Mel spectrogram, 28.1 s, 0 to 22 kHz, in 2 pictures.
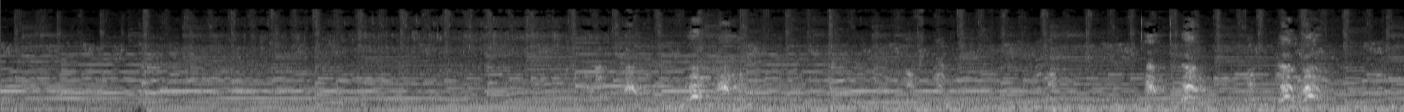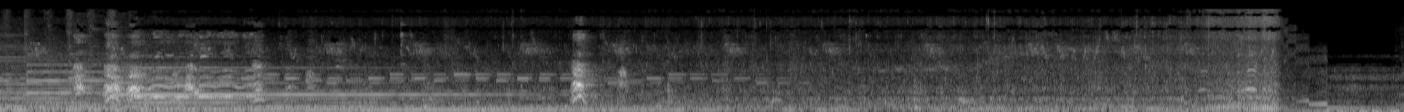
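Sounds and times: background music with held tones: 0:00.0 - 0:25.4
dog barking and yipping: 0:05.8 - 0:07.7, 0:08.9 - 0:09.6, 0:11.4 - 0:13.4, 0:14.7 - 0:17.3, 0:19.7 - 0:20.4.

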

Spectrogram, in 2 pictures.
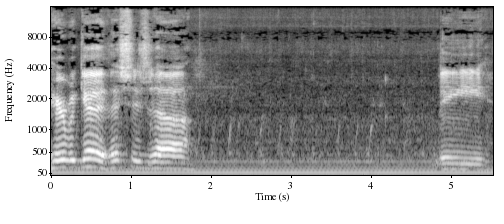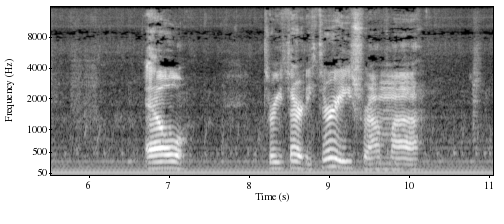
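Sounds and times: steady low hum: 0:00.0 - 0:11.0
water trickling: 0:00.0 - 0:11.0.

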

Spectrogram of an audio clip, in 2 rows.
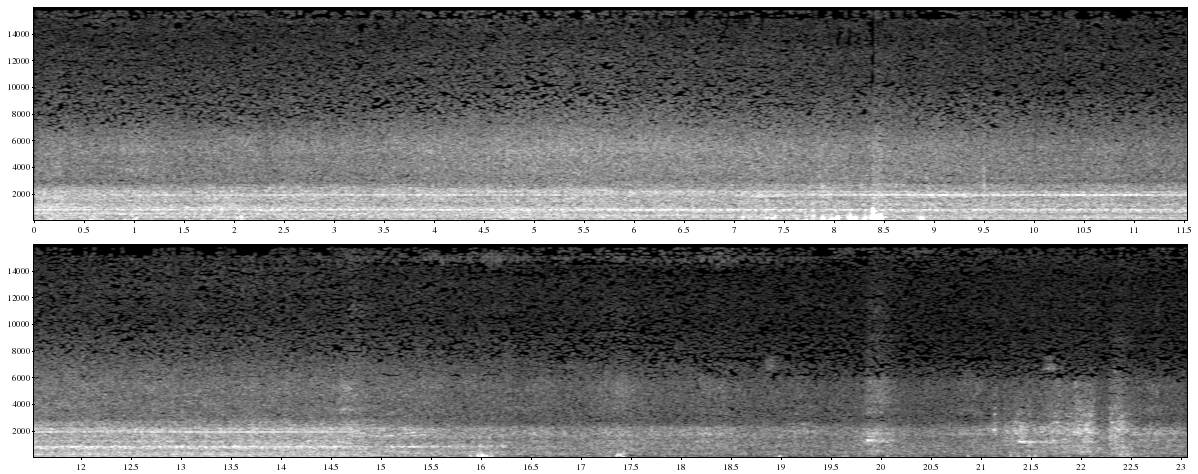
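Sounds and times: steady hiss: 0:12.3 - 0:23.0.

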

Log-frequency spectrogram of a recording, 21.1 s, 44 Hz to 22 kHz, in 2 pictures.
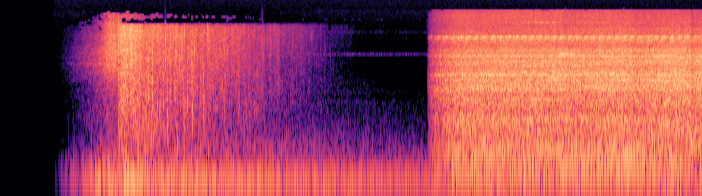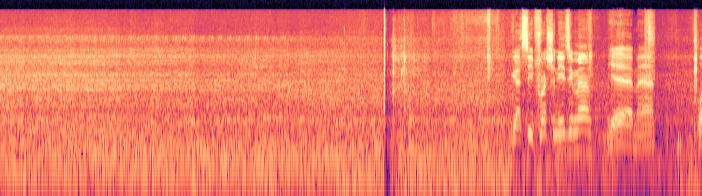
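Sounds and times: loud rushing noise with rumble: 0:00.9 - 0:19.0.

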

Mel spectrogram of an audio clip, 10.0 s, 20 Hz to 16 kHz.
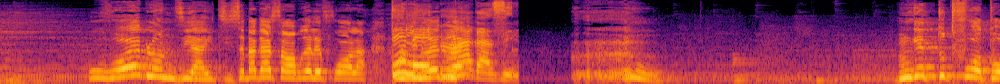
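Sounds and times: faint music: 0:00.6 - 0:10.0
person talking: 0:03.8 - 0:05.2.

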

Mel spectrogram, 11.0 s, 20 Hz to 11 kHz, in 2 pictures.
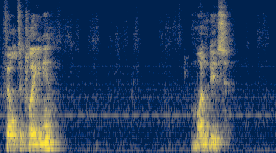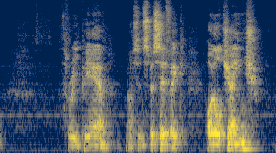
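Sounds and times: marker scratching on paper: 0:01.0 - 0:03.8, 0:04.9 - 0:05.6, 0:06.2 - 0:06.9.

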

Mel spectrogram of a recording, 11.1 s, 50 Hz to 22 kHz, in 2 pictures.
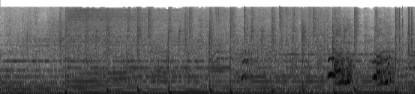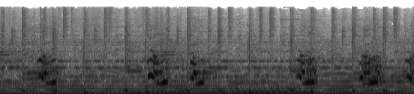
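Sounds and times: background music: 0:00.0 - 0:11.0
dog barking: 0:04.4 - 0:05.3, 0:06.0 - 0:06.4, 0:07.5 - 0:08.4, 0:09.5 - 0:11.0.

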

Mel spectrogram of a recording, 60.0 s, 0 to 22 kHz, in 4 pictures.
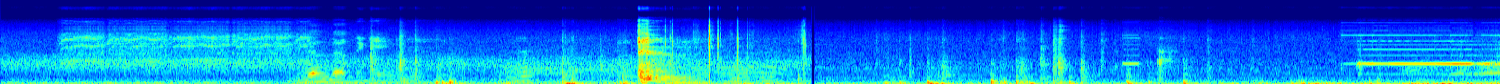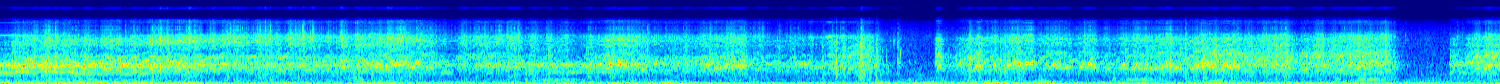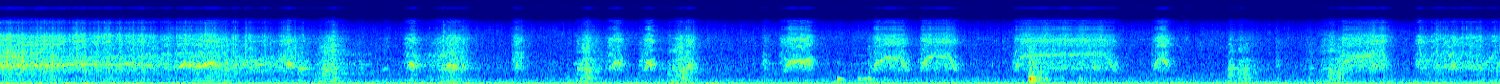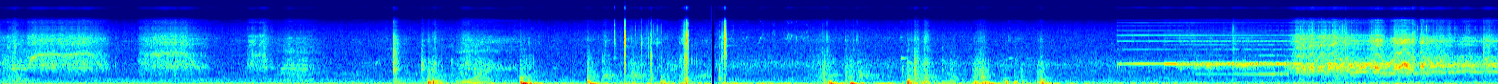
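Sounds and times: high motor whine: 0:13.3 - 0:28.0, 0:56.2 - 0:59.9.

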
